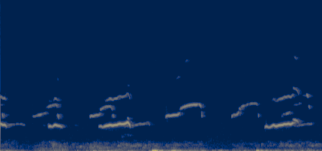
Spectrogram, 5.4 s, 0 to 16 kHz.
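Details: Bald eagles feeding fish to their eaglets at a Dade County nest, 22 April 2023, filmed by live camera; sharp whistled chirps in spaced bursts, with dull thumps and bumps from the nest.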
